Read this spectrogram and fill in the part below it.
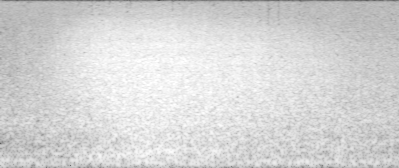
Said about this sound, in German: Außer den Wellen des Pazifiks, die friedlich plätschernd den Sandstrand erreichen, ist im Dorf Di Chato nichts mehr so, wie es einmal war.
